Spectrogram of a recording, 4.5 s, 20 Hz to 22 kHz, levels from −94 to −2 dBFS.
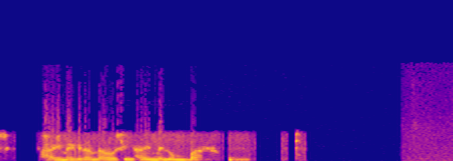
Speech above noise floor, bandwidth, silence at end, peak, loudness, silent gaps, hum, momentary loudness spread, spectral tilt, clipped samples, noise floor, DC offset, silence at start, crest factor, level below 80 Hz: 66 dB; 8 kHz; 1.55 s; -4 dBFS; -17 LUFS; none; none; 16 LU; -6.5 dB/octave; under 0.1%; -83 dBFS; under 0.1%; 0 s; 16 dB; -66 dBFS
